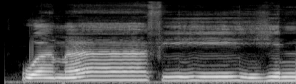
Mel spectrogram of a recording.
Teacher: nun ini tasydid, maka kalau berhenti kita dengungkan dulu, baru matikan nunnya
